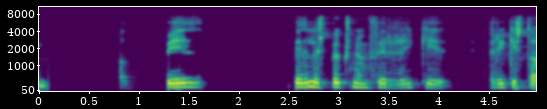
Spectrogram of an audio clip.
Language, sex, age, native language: Icelandic, male, 20-29, Icelandic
